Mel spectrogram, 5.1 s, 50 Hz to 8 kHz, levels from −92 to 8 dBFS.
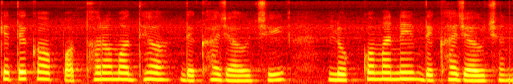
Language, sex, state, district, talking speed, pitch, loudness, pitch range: Odia, female, Odisha, Nuapada, 80 wpm, 210 Hz, -16 LUFS, 190-225 Hz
